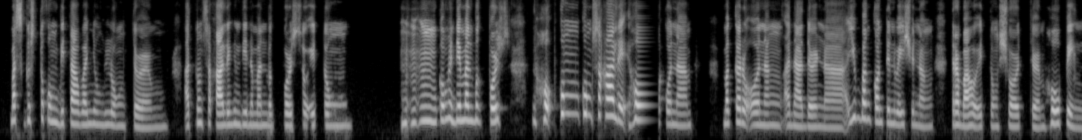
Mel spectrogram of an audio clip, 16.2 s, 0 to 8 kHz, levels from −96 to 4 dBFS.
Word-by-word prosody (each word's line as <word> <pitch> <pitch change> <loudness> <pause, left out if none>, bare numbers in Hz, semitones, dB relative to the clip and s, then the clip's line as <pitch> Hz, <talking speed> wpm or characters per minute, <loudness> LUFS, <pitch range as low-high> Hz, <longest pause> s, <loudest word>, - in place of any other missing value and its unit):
mas 295 +1 +4
gusto 300 +2 -4
kong 285 -4 -4
bitawan 235 -1 +2
'yong 230 -2 -10
long 210 -2 -8
term 185 0 -6 0.2
at 210 - 0
kung 260 - -3
sakaling 225 -1 +5
hindi 230 -1 -4
naman 215 0 -4
mag-pursue 215 +1 -4 0.2
itong 210 -1 -5 1.0
hmm, 255 +1 -5
mm, 290 0 +3
kung 310 +2 +1
hindi 300 0 +6
man 305 -1 +5
mag-purs 280 -1 +1 0.3
na 280 - -9
ho 300 -2 +5
kung 430 0 +3 0.2
kung 425 -2 0
sakali 385 -8 +7
hope 305 -1 0
ako 245 -2 -5
na 215 0 -1 0.5
magkaroon 245 -2 +1
ng 220 +1 -2 0.2
another 200 -2 +1
na, 180 -1 -3
'yon 350 +2 -2
bang 330 -2 +2
continuation 245 -5 -1
ng 195 0 -6 0.3
trabaho 210 -3 +4
itong 200 0 -9
short-term, 195 -2 -2
hoping 245 -8 0
230 Hz, 150 wpm, -24 LUFS, 210-280 Hz, 1.0 s, sakali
